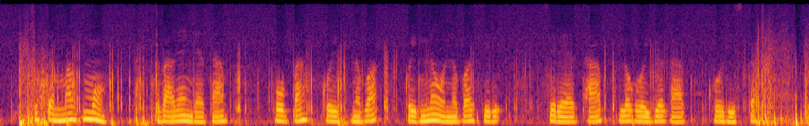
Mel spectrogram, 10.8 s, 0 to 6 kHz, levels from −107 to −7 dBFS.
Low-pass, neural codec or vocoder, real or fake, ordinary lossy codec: 5.4 kHz; none; real; none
